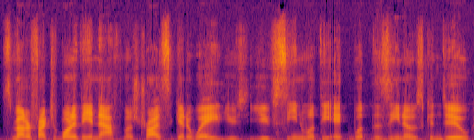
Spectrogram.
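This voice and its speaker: A man's voice: fairly high pitch, steady tone, quick pace, a bit bright, slight background noise. A man running a tabletop horror game as game master, narrating loosely and correcting himself as he goes. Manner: loose, conversational, self-correcting.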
